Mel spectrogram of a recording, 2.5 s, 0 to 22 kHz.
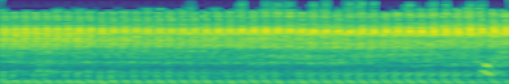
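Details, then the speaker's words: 2007 Honda CRF70F pit bike with 88cc big bore kit, Uni air filter, clutch kit and FMF Powercore 4 exhaust: crisp, even single-cylinder thump at a steady fast idle with a raspy exhaust bark; normal, healthy idle. "It's purty. Definitely a nice sound out of that FMF Powercore 4. It's a great bike for what it is."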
